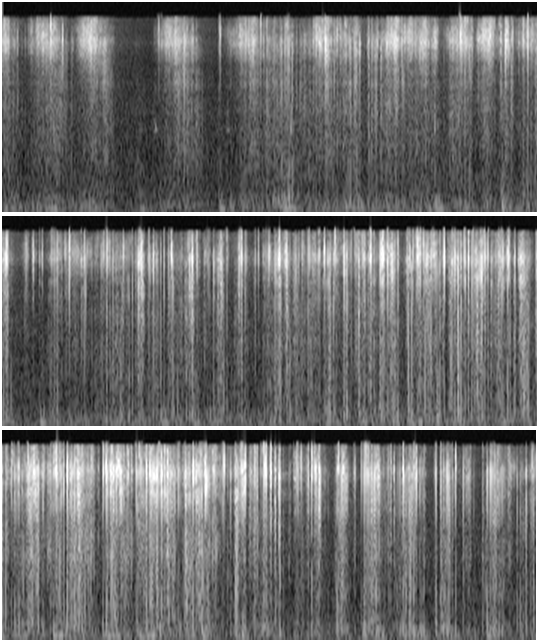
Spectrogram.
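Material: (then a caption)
Rock salt. Long nails quickly tap and scratch the rounded top and sides of a solid pink Himalayan salt lamp. The result is a dense, steady stream of bright, hissy scraping broken by short, dry taps that stop instantly with no ring, growing somewhat louder toward the end.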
